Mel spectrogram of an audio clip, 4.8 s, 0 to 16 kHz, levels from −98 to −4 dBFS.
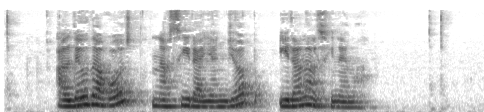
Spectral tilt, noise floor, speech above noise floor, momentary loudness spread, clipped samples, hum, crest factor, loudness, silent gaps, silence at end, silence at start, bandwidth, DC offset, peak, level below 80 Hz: -6 dB/octave; -71 dBFS; 46 dB; 10 LU; under 0.1%; none; 18 dB; -26 LUFS; none; 1.2 s; 0.55 s; 11.5 kHz; under 0.1%; -10 dBFS; -68 dBFS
